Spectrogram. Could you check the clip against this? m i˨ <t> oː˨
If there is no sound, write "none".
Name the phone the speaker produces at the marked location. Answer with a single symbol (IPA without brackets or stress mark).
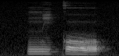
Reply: k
